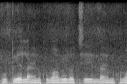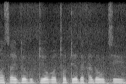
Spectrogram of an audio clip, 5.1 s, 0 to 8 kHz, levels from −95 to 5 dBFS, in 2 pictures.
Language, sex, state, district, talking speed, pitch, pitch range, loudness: Odia, male, Odisha, Sambalpur, 155 wpm, 160 Hz, 155-160 Hz, -16 LUFS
